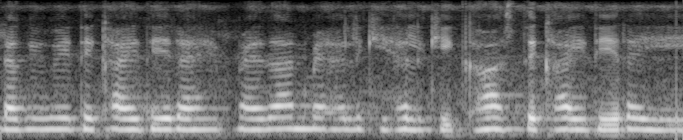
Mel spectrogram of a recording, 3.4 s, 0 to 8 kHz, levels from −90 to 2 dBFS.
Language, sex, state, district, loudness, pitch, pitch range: Hindi, female, Jharkhand, Jamtara, -16 LUFS, 235 Hz, 230-240 Hz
